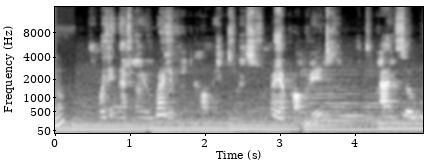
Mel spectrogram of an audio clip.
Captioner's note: interpreter in English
